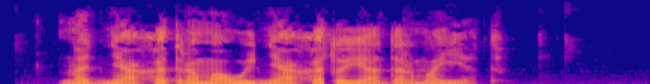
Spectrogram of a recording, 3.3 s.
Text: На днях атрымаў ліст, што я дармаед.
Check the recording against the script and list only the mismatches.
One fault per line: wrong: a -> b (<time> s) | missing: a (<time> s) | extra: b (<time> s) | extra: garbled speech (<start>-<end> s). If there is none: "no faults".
wrong: ліст -> днях (1.3 s)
